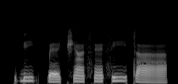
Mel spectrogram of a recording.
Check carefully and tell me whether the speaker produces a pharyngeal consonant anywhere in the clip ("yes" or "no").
no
